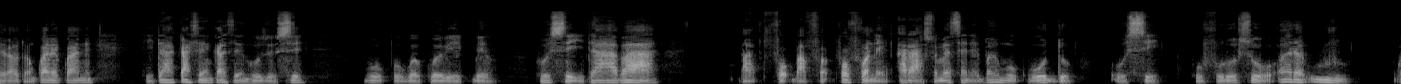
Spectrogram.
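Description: The clip is speech. Throughout, the top of the spectrum is rebuilt rather than real. There is nothing above 12.3 kHz. The treble below that sounds synthetic, and the codec damage is plainly audible. This points to HE-AAC compression at a low bitrate, likely around 16 kbps. HE-AAC sends only the lower band in full. It fills in the treble by copying lower bands upward and shaping them with a rough envelope. Harmonics then fail to line up across the crossover, so the s sounds come out gritty or lispy. At 0.88 s there is a sudden gain jump of about 6 dB. It lasts until 1.16 s, when the level drops back. The speech and the background noise jump together, which is what a digital gain change without a ramp does. The likely cause is a gain setting or bit shift applied at a single sample and then removed.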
